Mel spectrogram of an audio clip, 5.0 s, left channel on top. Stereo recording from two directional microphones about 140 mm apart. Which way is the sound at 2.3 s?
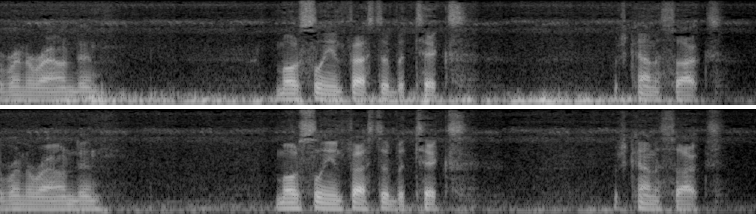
15° right (ahead or behind).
